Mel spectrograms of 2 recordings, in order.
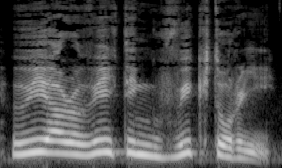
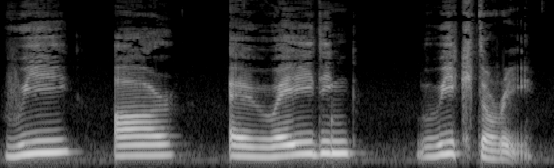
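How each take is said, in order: First: Put-on Russian accent with a crisp, distinct v. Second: Very slow, "awaiting" with a w halfway to v; Western Ukrainian accent. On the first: Coach contrasting an Eastern Russian-accented "We are awaiting victory". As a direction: imitate a Russian speaker, hard v sounds. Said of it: "Russian who will say". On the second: Retold or imitated. Coach repeating Zelensky's line in Western Ukrainian accent. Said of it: "So he would have said".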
